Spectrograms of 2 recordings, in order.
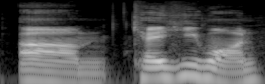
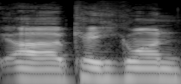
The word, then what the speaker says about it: Ke Huy Quan: but I think this is because Ke Huy Quan has been in the spotlight. Yep. I always say his name wrong.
